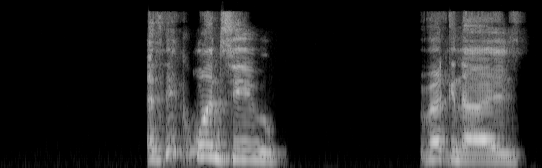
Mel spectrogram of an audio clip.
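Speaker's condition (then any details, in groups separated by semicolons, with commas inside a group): Cerebral palsy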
